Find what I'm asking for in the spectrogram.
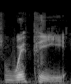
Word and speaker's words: WebP: It's pronounced Whippy, actually. I don't know how they pronounce Whippy, but it says it is.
